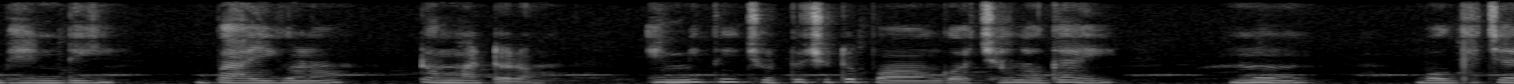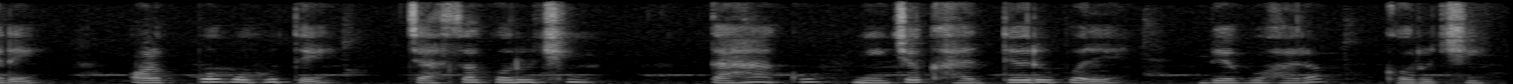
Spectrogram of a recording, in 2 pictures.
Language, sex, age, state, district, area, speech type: Odia, female, 30-45, Odisha, Cuttack, urban, spontaneous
